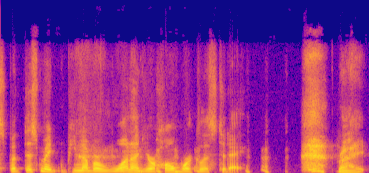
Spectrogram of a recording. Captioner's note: laughing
